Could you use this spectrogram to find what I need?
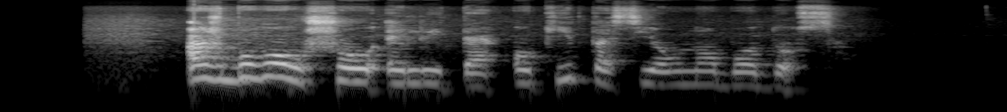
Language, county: Lithuanian, Panevėžys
